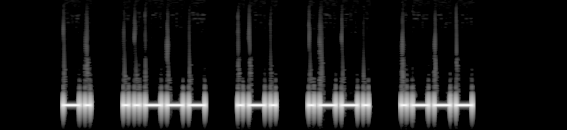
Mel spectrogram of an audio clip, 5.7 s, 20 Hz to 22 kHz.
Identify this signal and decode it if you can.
Morse code, heard as a keyed tone, about 22 wpm, spaced as for 16 wpm, 700 Hz. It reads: N2RPJ
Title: USA Call Signs - 5 Characters - 2x Character Spacing - 22wpm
